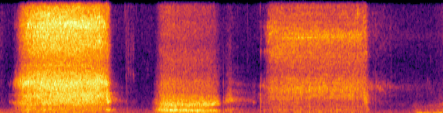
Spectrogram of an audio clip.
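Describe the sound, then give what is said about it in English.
Two long airy draws on a vape, each carrying a thin, high whistling tone over the rush of air, separated by a lower, breathy puff; no one speaks. “I don't know why mine whistles.”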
